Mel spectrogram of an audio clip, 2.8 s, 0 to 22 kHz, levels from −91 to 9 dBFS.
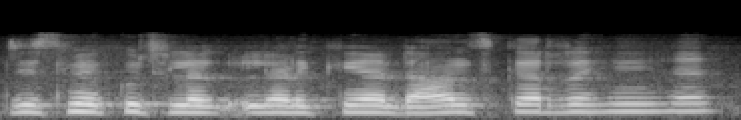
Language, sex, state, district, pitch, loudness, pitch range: Hindi, female, Uttar Pradesh, Lucknow, 200 Hz, -15 LUFS, 195-215 Hz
